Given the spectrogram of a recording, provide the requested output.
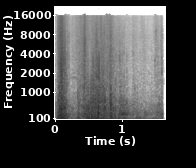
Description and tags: heavy cloth rustle
I just modified it so it can sound like someone took of their coat and threw it on the floor.
cloth, clothing, fabric, heavy, rustle, rustling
